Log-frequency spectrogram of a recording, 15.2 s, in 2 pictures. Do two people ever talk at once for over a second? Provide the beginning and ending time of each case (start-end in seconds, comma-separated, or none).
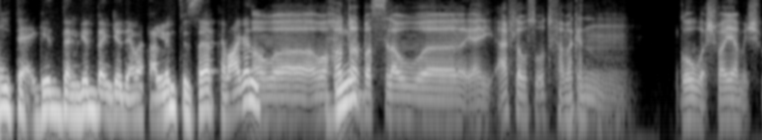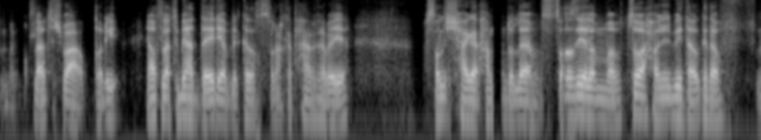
none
